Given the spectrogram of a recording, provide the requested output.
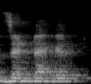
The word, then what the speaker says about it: Zentangle: And also many other techniques such as Pomerado Zentangle. Am I pronouncing it right? Yeah, Zentangle, and maintaining a dream journal, maintaining I and me group.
